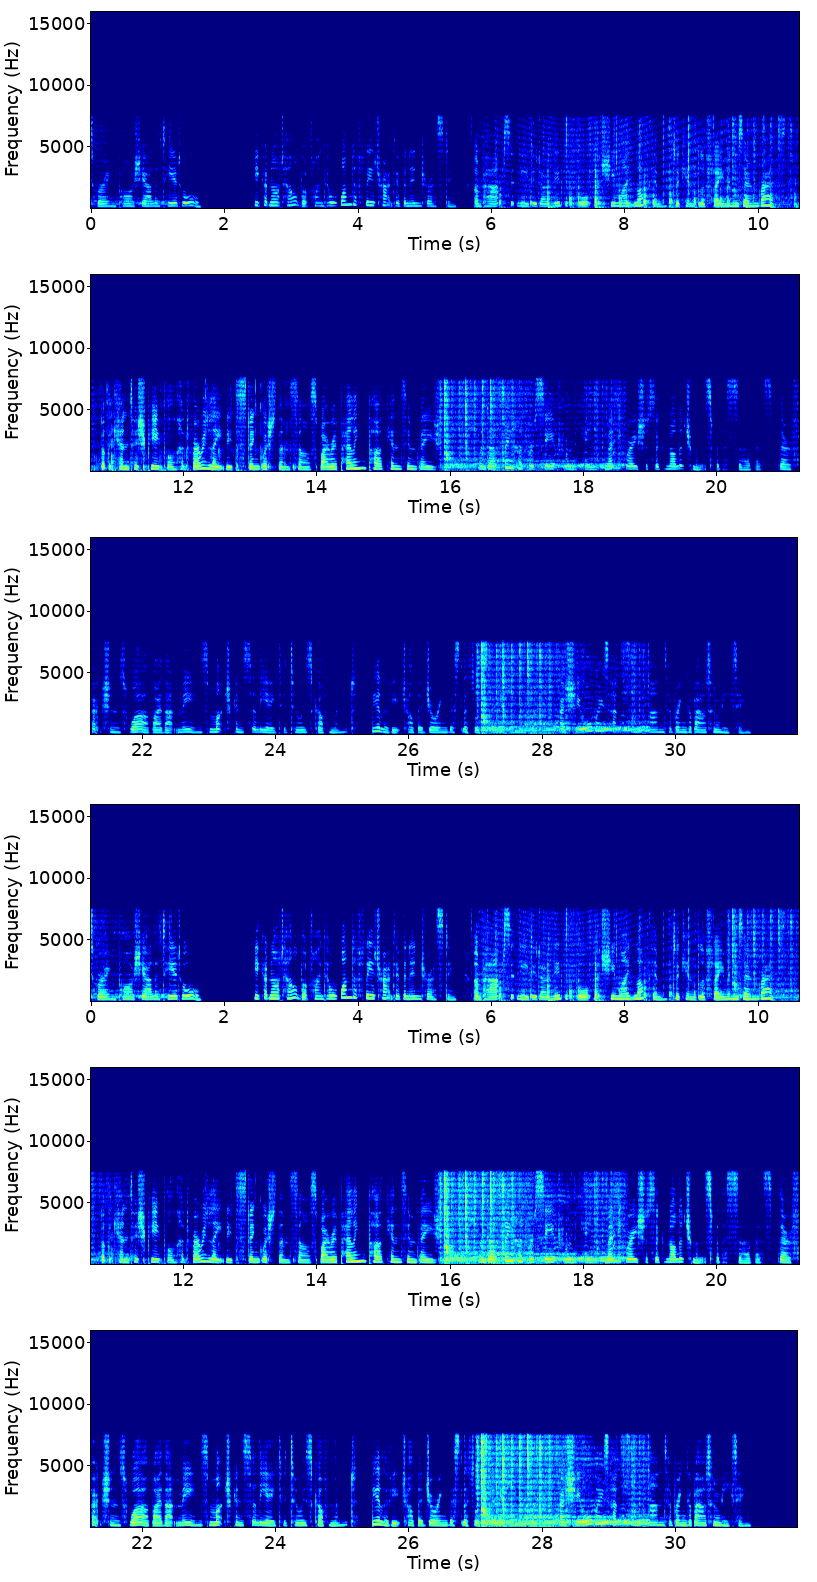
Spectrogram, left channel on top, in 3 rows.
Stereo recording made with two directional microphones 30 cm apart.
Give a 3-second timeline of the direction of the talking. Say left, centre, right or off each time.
right, right, right, centre, centre, right, right, right, right, right, right.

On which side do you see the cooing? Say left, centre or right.
right.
